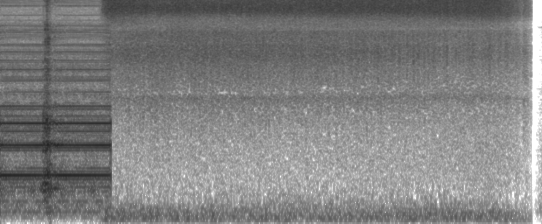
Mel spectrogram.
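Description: Cartoon sound effect of water jets spraying: a steady high hiss that starts about a second and a half in and cuts off near the end. It is preceded by a machine-like hum with a regular click, about two a second, as the sprayer arms rise.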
